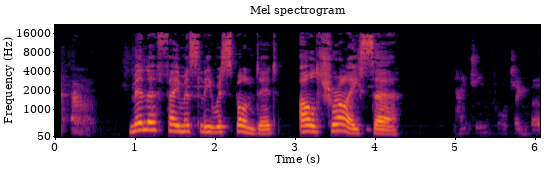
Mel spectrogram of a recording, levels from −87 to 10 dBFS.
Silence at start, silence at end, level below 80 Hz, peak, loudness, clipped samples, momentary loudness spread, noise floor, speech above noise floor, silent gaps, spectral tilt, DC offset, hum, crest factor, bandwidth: 0.05 s; 0 s; -70 dBFS; -4 dBFS; -19 LUFS; under 0.1%; 14 LU; -80 dBFS; 61 dB; none; -3 dB/octave; under 0.1%; none; 18 dB; 17 kHz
